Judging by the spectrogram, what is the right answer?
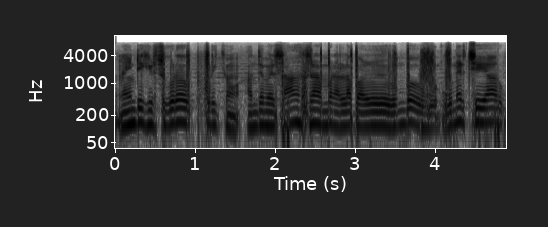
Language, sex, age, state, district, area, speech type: Tamil, male, 18-30, Tamil Nadu, Mayiladuthurai, rural, spontaneous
